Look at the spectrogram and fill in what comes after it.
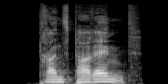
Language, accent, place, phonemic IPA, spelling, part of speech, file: German, Germany, Berlin, /ˌtʁanspaˈʁɛnt/, transparent, adjective, De-transparent.ogg
- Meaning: 1. translucent (allowing light to pass through) 2. fully transparent; see-through 3. transparent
